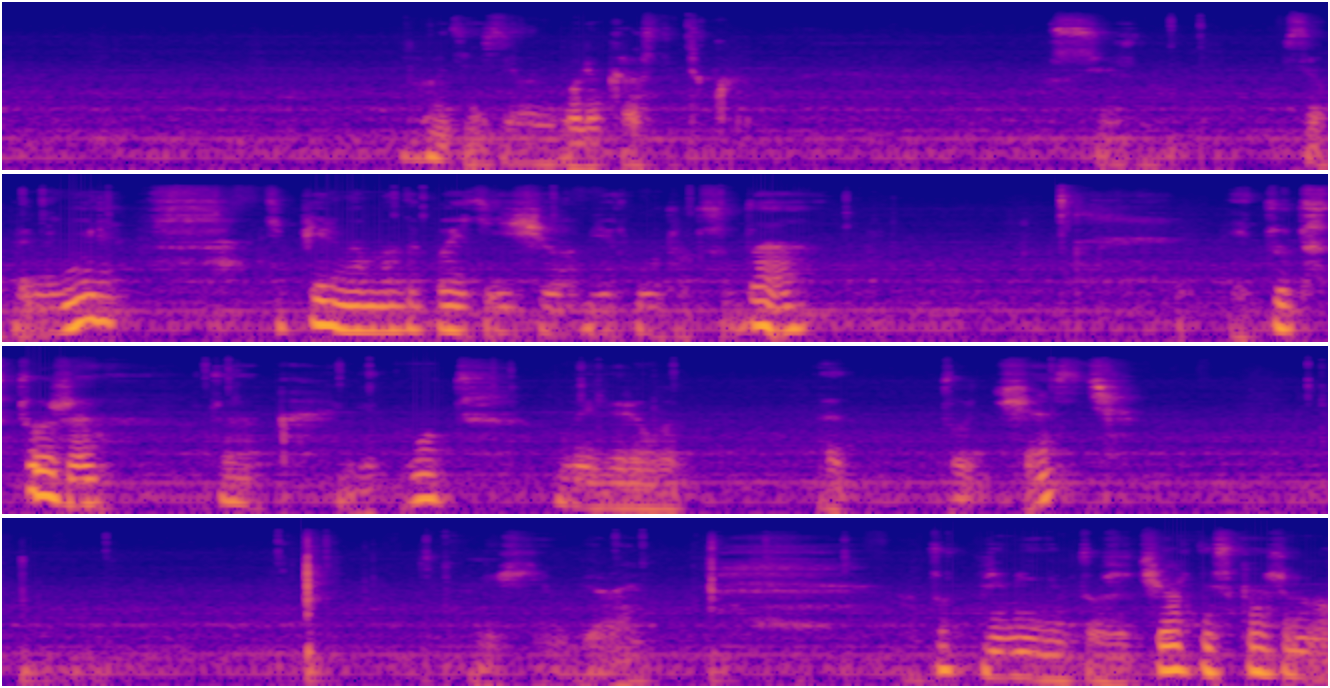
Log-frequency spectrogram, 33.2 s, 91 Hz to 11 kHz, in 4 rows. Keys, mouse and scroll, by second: 7.3 click, 8.4 click, 8.9-10.7 middle drag, 10.7-12.8 drag, 13.5-16.6 middle drag, 17.8-19.6 drag, 19.6-20.7 middle drag, 20.7-23.5 drag, 23.5-25.5 middle drag, 25.5-26.9 shift+drag, 26.9-28.7 middle drag, 28.7 ctrl+click, 29.6-32.6 middle drag.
